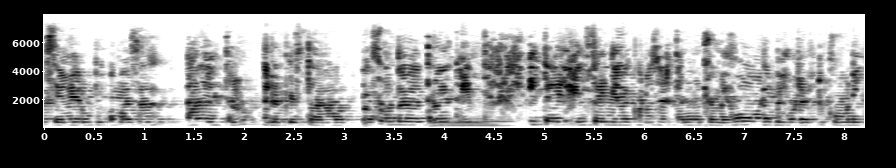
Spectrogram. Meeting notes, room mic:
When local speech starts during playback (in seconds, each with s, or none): 3.9 s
